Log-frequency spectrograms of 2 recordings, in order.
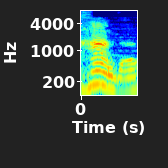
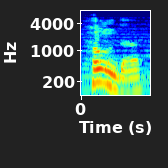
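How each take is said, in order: First: The name is said like the car brand. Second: The name is said in a Japanese way. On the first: The speaker calls it wrong. "not Honda, like the car" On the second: The speaker calls it right. "actually pronounced Honda"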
